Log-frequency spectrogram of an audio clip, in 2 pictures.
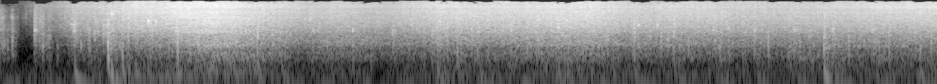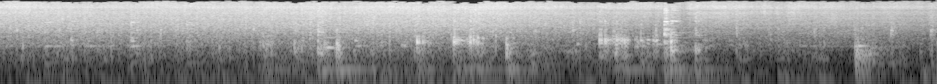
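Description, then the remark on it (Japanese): Steady, rapid scraping and swishing of a whisk whipping fresh cream in a bowl, a continuous bright hiss with occasional sharper clinks, running throughout without any voices. “ええ、生クリームを泡立てているわ。”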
